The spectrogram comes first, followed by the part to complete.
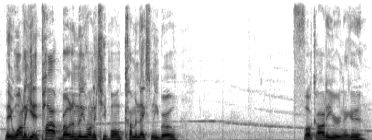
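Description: A man's voice: high-pitched, fairly even intonation, brisk, a little mellow. A man streaming street-crime game roleplay, talking in confrontational slang and insistently repeating himself over some noise.

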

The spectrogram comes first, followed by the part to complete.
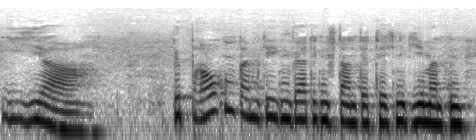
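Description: Lively-pitched female research doctor. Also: measured pace, lo-fi sound. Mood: matter-of-fact. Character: female doctor, research section head, interviewed on radio. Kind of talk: radio play interview. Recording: noisy 1980s radio recording.

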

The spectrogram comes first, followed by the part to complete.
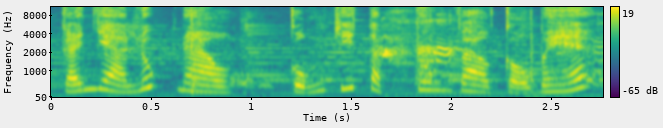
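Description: High-pitched woman narrating a children's tale. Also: expressive, a little fast. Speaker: cartoon narrator. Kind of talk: scripted storybook narration. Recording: music behind the voice.

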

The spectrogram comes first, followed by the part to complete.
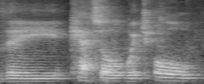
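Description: A man's voice: fairly low pitch, flat delivery, slow, recorded from a distance, a little hiss or hum. Man demonstrating gear in echoey room. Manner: methodical, explains step by step while handling gear. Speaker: outdoor gear presenter. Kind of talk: hands-on equipment demonstration. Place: small indoor room with table of gear. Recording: echoey room, mic set back.

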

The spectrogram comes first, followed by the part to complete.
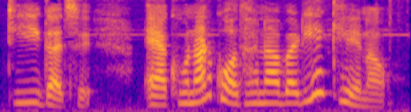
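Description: A woman's voice: high-pitched, sing-song, racing, a bit bright, no room sound. A woman voicing a hardworking, cheerful young village wife in a cartoon, eager and affectionate. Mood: welcoming, grateful. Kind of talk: cartoon dubbing.

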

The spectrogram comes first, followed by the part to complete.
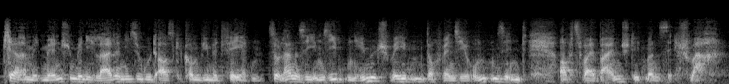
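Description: An actor playing a gallant, earnest horse-loving gentleman suitor in a German radio crime drama, husky, courtly and sentimental. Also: fairly low pitch, fast. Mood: earnest, courting.

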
